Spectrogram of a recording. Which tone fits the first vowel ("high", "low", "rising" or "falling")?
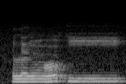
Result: low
